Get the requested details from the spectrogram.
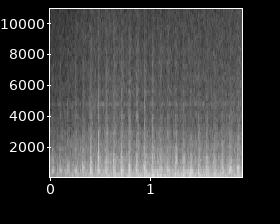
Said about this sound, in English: The helicopter brought him to the John Peter Smith Hospital in Fort Worth.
